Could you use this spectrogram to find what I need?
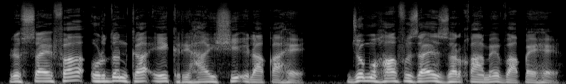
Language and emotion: Urdu, neutral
